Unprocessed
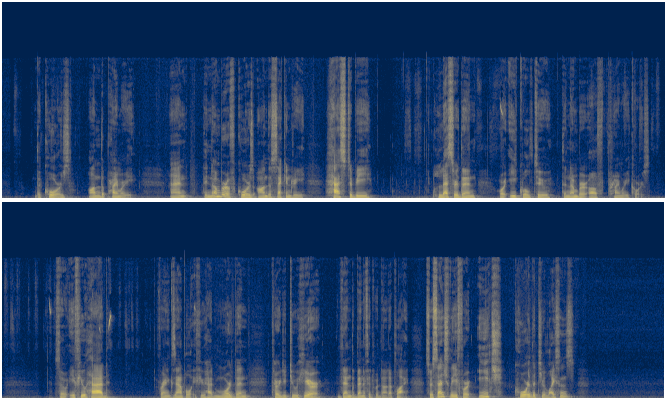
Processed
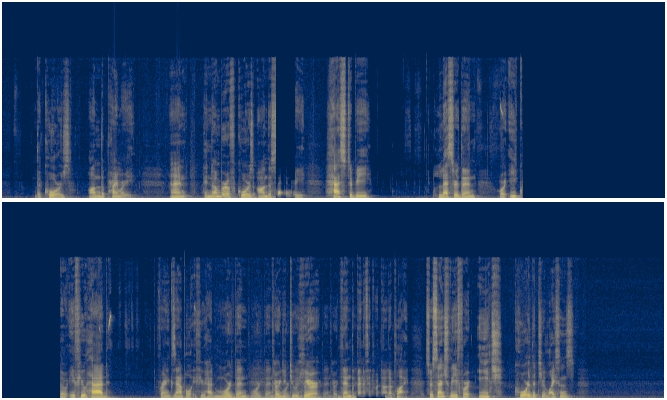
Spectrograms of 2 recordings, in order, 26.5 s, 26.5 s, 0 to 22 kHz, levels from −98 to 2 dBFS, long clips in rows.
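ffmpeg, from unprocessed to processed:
-filter_complex "[0:a]asettb=1/sr,asplit=3[a][b][c];[a]atrim=end=1.934[d];[b]atrim=start=1.93:end=4.16,asetpts=PTS-STARTPTS,afade=t=in:d=0.004:c=qsin,afade=t=out:st=2.226:d=0.004:c=qsin,aphaser=in_gain=1:out_gain=1:delay=4.1:decay=0.39:speed=1.3:type=sinusoidal[e];[c]atrim=start=4.156[f];[d][e]acrossfade=d=0.004:c1=hsin:c2=qsin[g];[g][f]acrossfade=d=0.004:c1=qsin:c2=hsin,asettb=1/sr,asplit=3[h][i][j];[h]atrim=end=5.474[k];[i]atrim=start=5.47:end=5.87,asetpts=PTS-STARTPTS,afade=t=in:d=0.004:c=qsin,afade=t=out:st=0.396:d=0.004:c=qsin,asuperpass=centerf=590:order=4:qfactor=2.3[l];[j]atrim=start=5.866[m];[k][l]acrossfade=d=0.004:c1=hsin:c2=qsin[n];[n][m]acrossfade=d=0.004:c1=qsin:c2=hsin,asplit=2[o][p];[p]afade=t=in:st=17.65:d=0.01,afade=t=out:st=18.8:d=0.01,aecho=0:1:580|1160|1740|2320|2900|3480:0.334965|0.184231|0.101327|0.0557299|0.0306514|0.0168583[q];[o][q]amix=inputs=2:normalize=0,asettb=1/sr,asplit=3[r][s][t];[r]atrim=end=20.344[u];[s]atrim=start=20.34:end=20.93,asetpts=PTS-STARTPTS,afade=t=in:d=0.004:c=qsin,afade=t=out:st=0.586:d=0.004:c=qsin,highpass=f=700:w=0.5412,highpass=f=700:w=1.3066[v];[t]atrim=start=20.926[w];[u][v]acrossfade=d=0.004:c1=hsin:c2=qsin[x];[x][w]acrossfade=d=0.004:c1=qsin:c2=hsin,asplit=5[y][z][aa][ab][ac];[y]atrim=end=7.282[ad];[z]atrim=start=7.278:end=8.752,asetpts=PTS-STARTPTS,volume=-7dB[ae];[aa]atrim=start=8.748:end=10.41,asetpts=PTS-STARTPTS,afade=t=out:st=1.658:d=0.004:c=hsin[af];[ab]atrim=start=10.41:end=14.43,asetpts=PTS-STARTPTS,volume=0[ag];[ac]atrim=start=14.43,asetpts=PTS-STARTPTS,afade=t=in:d=0.004:c=hsin[ah];[ad][ae]acrossfade=d=0.004:c1=hsin:c2=hsin[ai];[af][ag][ah]concat=n=3:v=0:a=1[aj];[ai][aj]acrossfade=d=0.004:c1=hsin:c2=hsin,highshelf=f=10k:g=-4,bandreject=f=2.1k:w=10"

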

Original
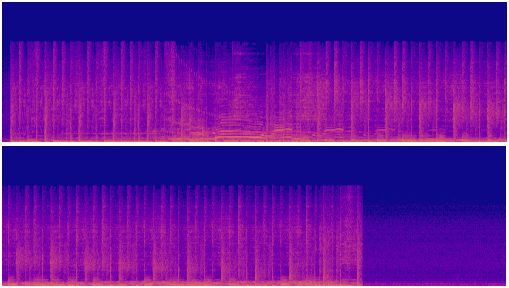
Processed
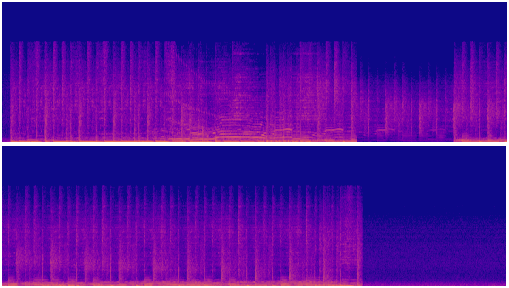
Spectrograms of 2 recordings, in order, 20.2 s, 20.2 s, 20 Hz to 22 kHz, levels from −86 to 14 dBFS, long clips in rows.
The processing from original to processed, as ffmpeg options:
-filter_complex "[0:a]asettb=1/sr,asplit=3[a][b][c];[a]atrim=end=0.664[d];[b]atrim=start=0.66:end=5.77,asetpts=PTS-STARTPTS,afade=t=in:d=0.004:c=qsin,afade=t=out:st=5.106:d=0.004:c=qsin,aecho=1:1:5.3:0.65,atrim=end_sample=225351[e];[c]atrim=start=5.766[f];[d][e]acrossfade=d=0.004:c1=hsin:c2=qsin[g];[g][f]acrossfade=d=0.004:c1=qsin:c2=hsin,asettb=1/sr,asplit=3[h][i][j];[h]atrim=end=7.084[k];[i]atrim=start=7.08:end=9.03,asetpts=PTS-STARTPTS,afade=t=in:d=0.004:c=qsin,afade=t=out:st=1.946:d=0.004:c=qsin,asuperpass=centerf=3100:order=4:qfactor=0.72[l];[j]atrim=start=9.026[m];[k][l]acrossfade=d=0.004:c1=hsin:c2=qsin[n];[n][m]acrossfade=d=0.004:c1=qsin:c2=hsin,asettb=1/sr,asplit=3[o][p][q];[o]atrim=end=10.424[r];[p]atrim=start=10.42:end=10.97,asetpts=PTS-STARTPTS,afade=t=in:d=0.004:c=qsin,afade=t=out:st=0.546:d=0.004:c=qsin,highpass=f=150:p=1[s];[q]atrim=start=10.966[t];[r][s]acrossfade=d=0.004:c1=hsin:c2=qsin[u];[u][t]acrossfade=d=0.004:c1=qsin:c2=hsin,lowshelf=f=160:g=10,volume=-7dB"

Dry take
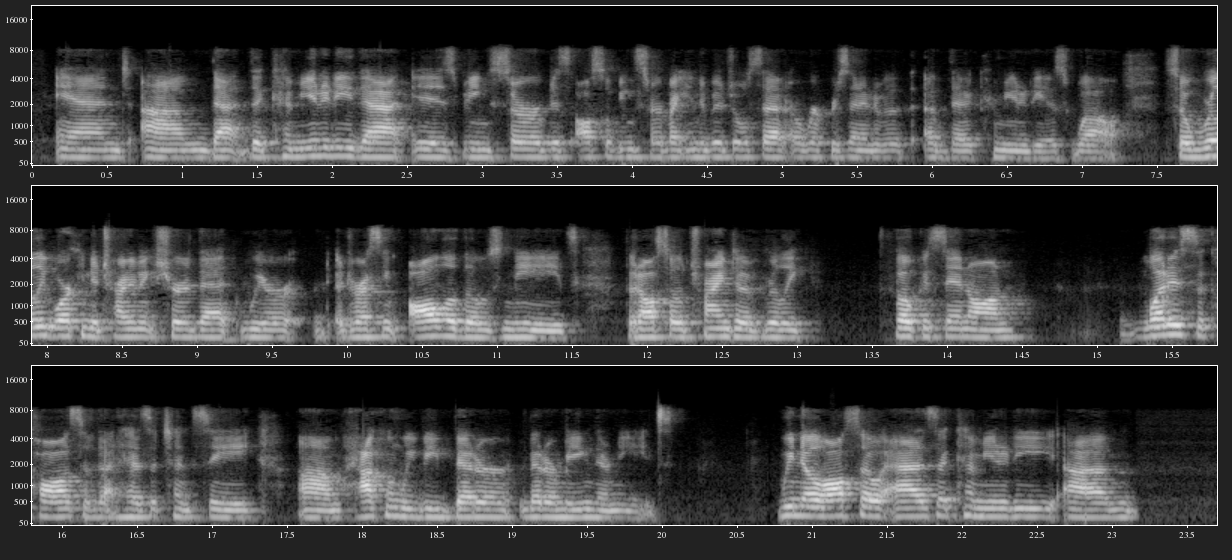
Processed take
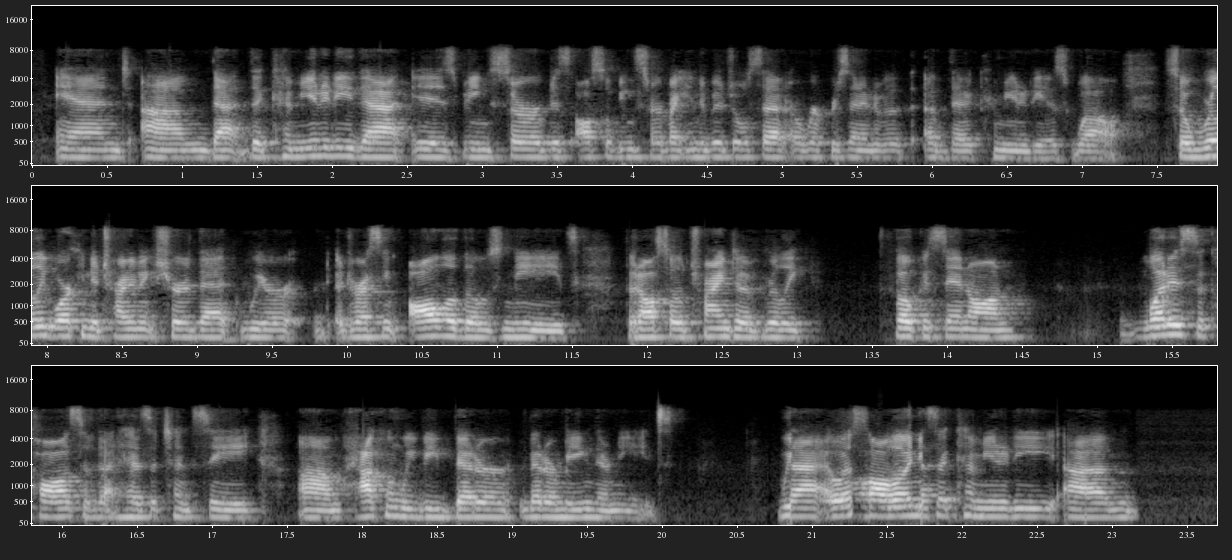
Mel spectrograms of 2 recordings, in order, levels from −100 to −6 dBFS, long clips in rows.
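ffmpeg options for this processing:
-filter_complex "[0:a]asplit=3[a][b][c];[a]atrim=end=20.862[d];[b]atrim=start=20.858:end=21.732,asetpts=PTS-STARTPTS,areverse[e];[c]atrim=start=21.728[f];[d][e]acrossfade=d=0.004:c1=hsin:c2=hsin[g];[g][f]acrossfade=d=0.004:c1=hsin:c2=hsin"

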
